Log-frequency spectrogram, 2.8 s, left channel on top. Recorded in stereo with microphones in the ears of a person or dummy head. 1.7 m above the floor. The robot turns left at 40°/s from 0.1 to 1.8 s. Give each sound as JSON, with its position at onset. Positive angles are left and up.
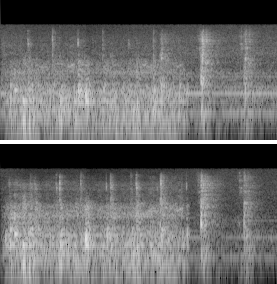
{"t": 1.6, "sound": "running footsteps", "side_deg": -40, "distance_m": 4.5}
